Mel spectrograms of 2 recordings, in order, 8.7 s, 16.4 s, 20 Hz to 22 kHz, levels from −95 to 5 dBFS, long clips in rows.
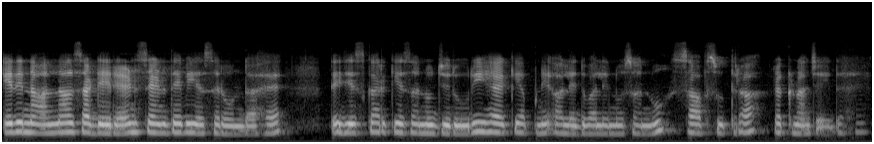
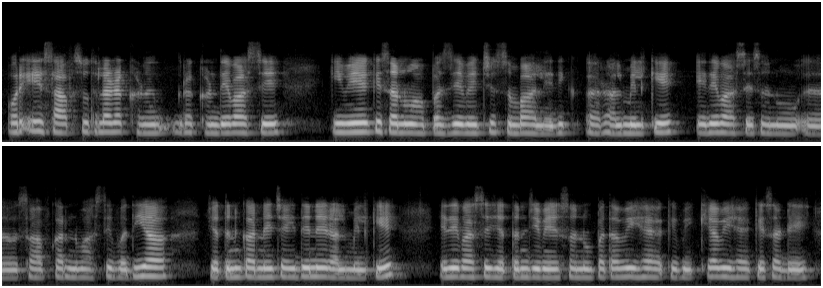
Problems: none marked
